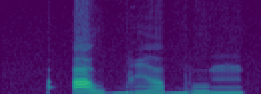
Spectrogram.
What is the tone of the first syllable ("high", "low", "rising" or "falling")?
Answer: falling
